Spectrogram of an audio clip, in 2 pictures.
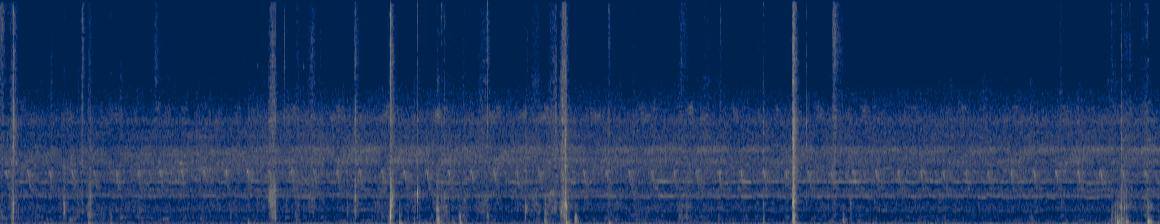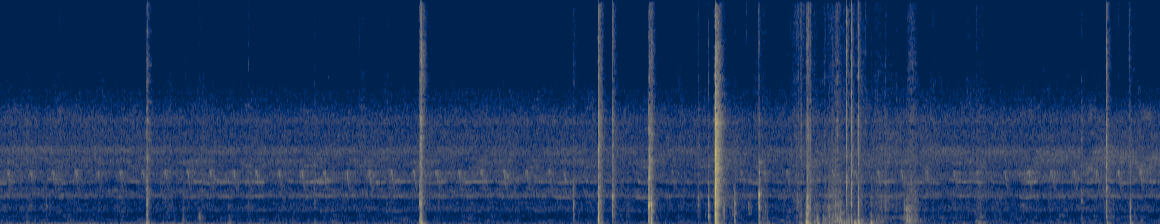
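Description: Outdoor rural ambience: a steady high-pitched hiss with scattered sharp clicks and knocks, which come thickest a little past two-thirds of the way through.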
